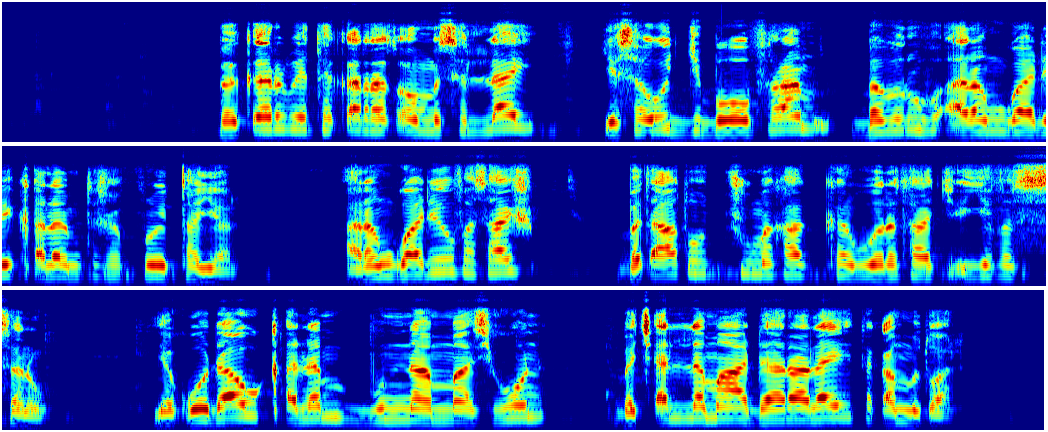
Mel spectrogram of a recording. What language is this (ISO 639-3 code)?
amh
